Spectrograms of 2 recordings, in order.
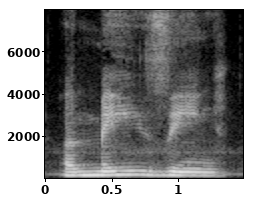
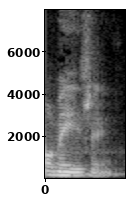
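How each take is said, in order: First: AMAZING stretched out slowly, syllable by syllable; emphatic AMAZING. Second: Said in the usual way. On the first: Real, not acted. Vlogger praising her viewers, AMAZING slow and emphatic. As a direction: draw out every syllable of AMAZING.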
